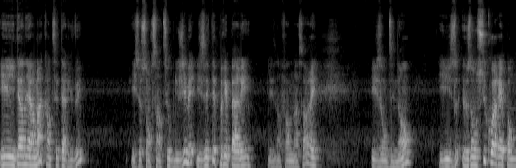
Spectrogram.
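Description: A man's fairly high voice in a Quebec accent, with lively intonation, a fairly slow pace and long, frequent pauses. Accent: Québécois French. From Quebec, Montreal. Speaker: vlogger and graphic designer; vlogger. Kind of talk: personal vlog monologue. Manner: hesitant, with repetitions. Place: home room. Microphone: camera far.

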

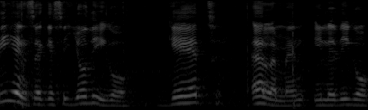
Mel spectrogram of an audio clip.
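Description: A man's fairly high voice, slow in pace, with lively intonation.

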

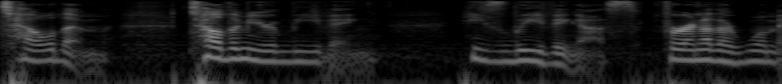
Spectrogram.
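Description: A put-on character voice at a middle pitch and moderate pace comes with hissing over a quiet background. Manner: hissed, bitter, losing control.

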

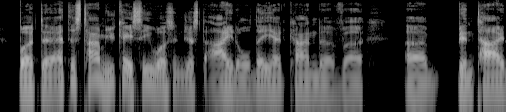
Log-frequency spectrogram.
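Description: A man's unremarkable speaking voice at medium pitch, in a very clean recording with a silent background and a dry, close sound with no echo. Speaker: podcast host and coonhound program manager. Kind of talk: casual interview.

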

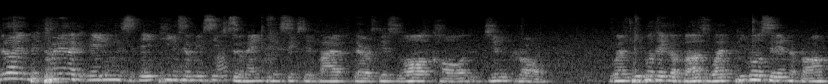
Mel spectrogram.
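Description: In a room with audible echo and light background noise, a man with a Japanese accent speaks fairly quickly at a high pitch. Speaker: stand-up comedian. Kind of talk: stand-up comedy routine. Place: stage.

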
